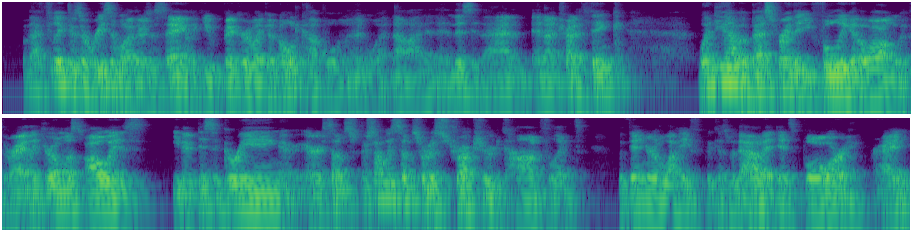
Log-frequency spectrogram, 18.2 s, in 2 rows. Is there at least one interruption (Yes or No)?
No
